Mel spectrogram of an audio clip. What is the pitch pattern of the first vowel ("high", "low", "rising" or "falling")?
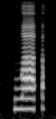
high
